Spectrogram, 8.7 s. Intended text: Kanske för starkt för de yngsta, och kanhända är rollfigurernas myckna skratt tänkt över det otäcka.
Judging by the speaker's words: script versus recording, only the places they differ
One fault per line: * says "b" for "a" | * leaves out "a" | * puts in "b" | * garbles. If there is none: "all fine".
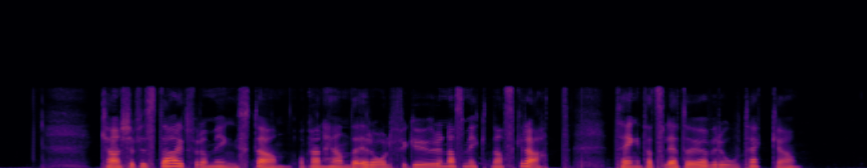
* puts in "att släta"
